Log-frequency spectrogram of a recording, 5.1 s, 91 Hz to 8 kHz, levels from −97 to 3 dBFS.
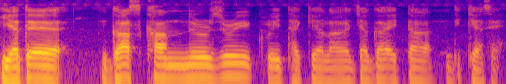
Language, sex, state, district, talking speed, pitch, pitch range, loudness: Nagamese, male, Nagaland, Dimapur, 130 wpm, 115 Hz, 110-125 Hz, -16 LUFS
